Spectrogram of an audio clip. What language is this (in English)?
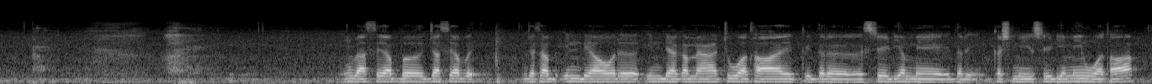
Dogri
